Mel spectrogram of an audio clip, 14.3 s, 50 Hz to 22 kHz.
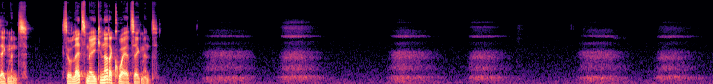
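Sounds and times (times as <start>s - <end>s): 
speech: 0.0s - 0.6s, 1.2s - 3.2s
low noise: 0.0s - 14.2s
heavy breathing: 4.1s - 6.6s, 7.8s - 10.3s, 11.5s - 14.2s.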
